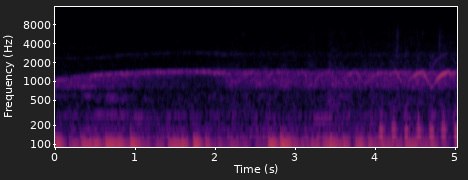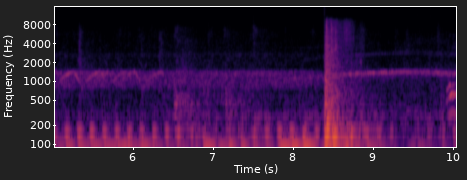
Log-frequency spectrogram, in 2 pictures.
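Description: Police car sirens wailing, with several sirens overlapping in quick up-and-down yelps through the middle. A sudden loud burst of noise cuts across them near the end, and a single wail rises again afterwards.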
